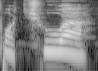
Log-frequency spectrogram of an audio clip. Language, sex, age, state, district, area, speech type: Odia, female, 18-30, Odisha, Kendrapara, urban, read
